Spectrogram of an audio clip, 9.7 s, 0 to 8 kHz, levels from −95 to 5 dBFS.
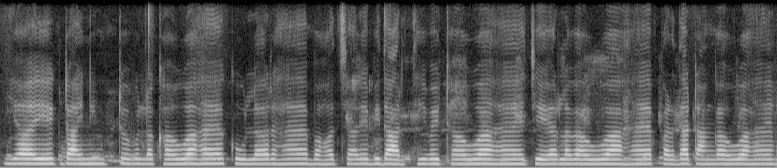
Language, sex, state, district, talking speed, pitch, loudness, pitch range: Hindi, female, Bihar, West Champaran, 140 wpm, 220 Hz, -17 LUFS, 215-225 Hz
